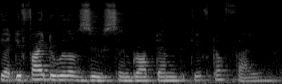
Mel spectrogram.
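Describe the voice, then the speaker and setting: A woman with a fairly low, somewhat breathy voice talks at a fairly quick pace with fairly even intonation. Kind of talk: read story. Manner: casual, unpolished reading.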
